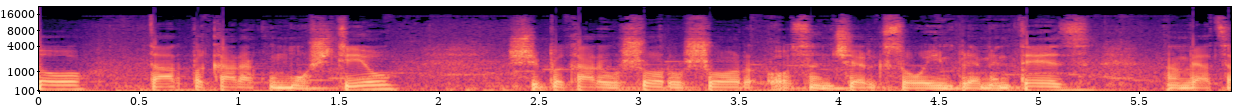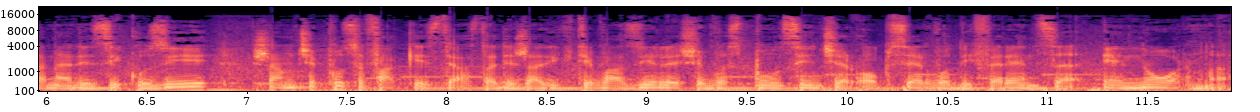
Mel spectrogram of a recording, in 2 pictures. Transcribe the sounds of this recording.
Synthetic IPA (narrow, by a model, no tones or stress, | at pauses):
o | d̪̥arpəkaɾeakumo̞ʃt̪iw | ʃipekaɾe̞uʃo̞ɾuʃo̞ro̞̰səɨnt͡ʃe̞rksəo̞imple̞me̞nt̪e̞z | ɨnviat̪samead̪e̞zikuziʃiamɨnt͡ʃe̞put̪səfakːʲe̞st̪ḭjaa̰st̪ad̪e̞ʒad̪enkɨ̥t̪e̞vazile̞ʃivəspunsint͡ʃe̞̰rʔo̞̰bse̞rvo̞d̪ife̞ɾe̞nt̪sə̰eno̞rmə̰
